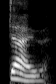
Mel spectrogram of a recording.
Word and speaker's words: dough: Next up we had o, although, dough. The 5th example of how we can pronounce this spelling is oo, through.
